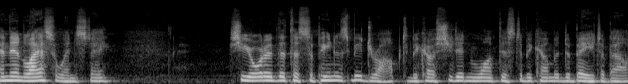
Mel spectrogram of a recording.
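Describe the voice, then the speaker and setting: Fairly quick and fairly even in intonation, this man talks at a fairly high pitch. He has an ordinary speaking voice. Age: 60s. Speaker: denominational leader. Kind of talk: talk to a church audience.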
